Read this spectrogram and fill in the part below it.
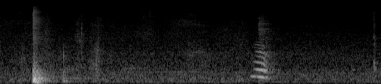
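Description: Paper rustles as sheets are handled close by.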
